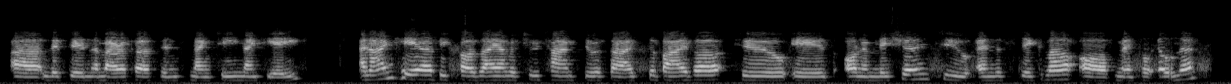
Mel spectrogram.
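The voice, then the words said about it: English accent. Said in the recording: “As you can tell from my accent, I am English.”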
